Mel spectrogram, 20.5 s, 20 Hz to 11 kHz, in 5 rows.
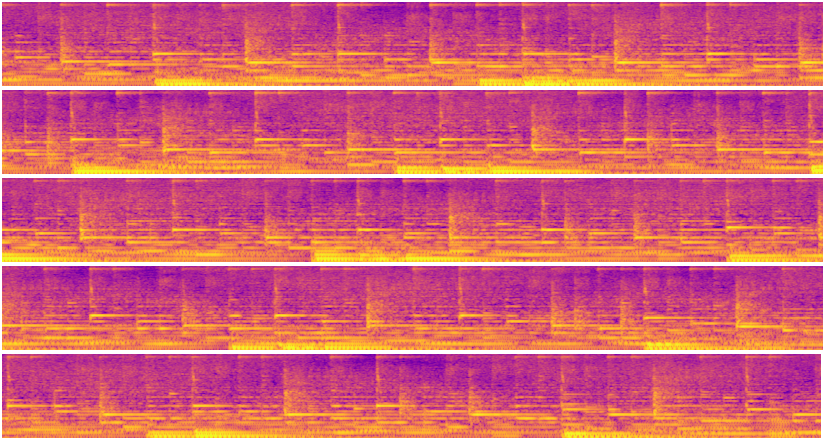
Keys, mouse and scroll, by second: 0.0 click, 0.5 Tab, 1.6 ctrl+r, 1.8 click, 2.3 Tab, 2.8 middle click, 3.5 middle click, 4.1 Tab, 4.7 ctrl+r, 5.3 click, 5.4 click, 6.0 Tab, 6.2 middle click, 7.0 Tab, 7.8 ctrl+r, 8.3 click, 8.9 Tab, 9.2 middle click, 9.8 Tab, 10.4 ctrl+r, 11.1 click, 11.9 Tab, 12.2 ctrl+middle click, 12.5 middle click, 13.2 Tab, 13.3 middle click, 13.9 3, 14.5 click, 15.1 click, 15.3 shift+click, 15.8 click, 16.1 middle click, 16.6 shift+click, 17.3 g, 18.0 click, 18.3 ctrl+z, 18.6 middle click, 18.9 Tab, 19.1 middle click, 19.3 Tab, 19.6 middle click, 19.7 middle click, 20.2 Tab.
